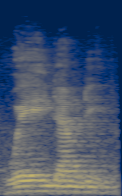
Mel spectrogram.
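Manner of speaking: plain reading voice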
